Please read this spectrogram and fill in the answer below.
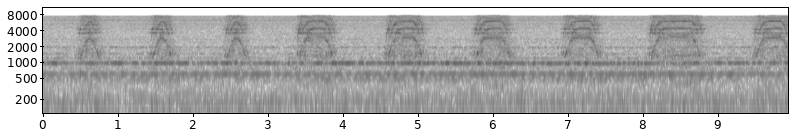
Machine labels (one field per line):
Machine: slide rail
